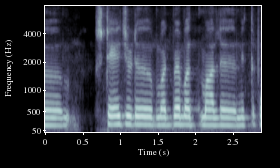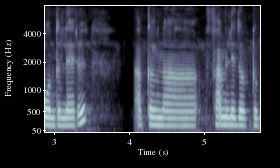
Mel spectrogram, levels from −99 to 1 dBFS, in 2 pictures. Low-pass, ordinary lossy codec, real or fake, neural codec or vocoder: none; none; fake; codec, 16 kHz, 4.8 kbps, FACodec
